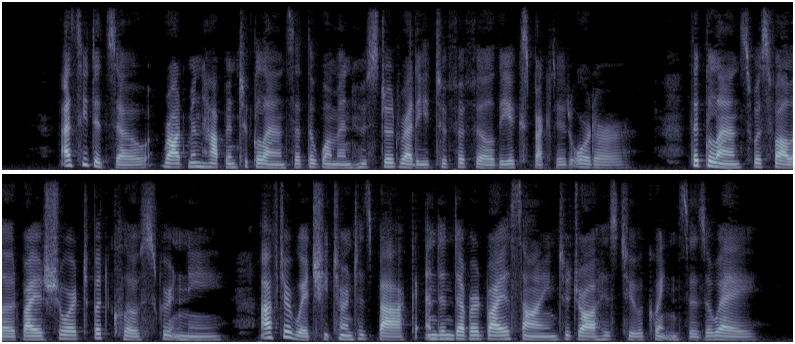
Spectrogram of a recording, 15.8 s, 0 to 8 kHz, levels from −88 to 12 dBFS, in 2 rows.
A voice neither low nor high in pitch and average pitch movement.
Yes: medium, 155 Hz; average, 3.7 semitones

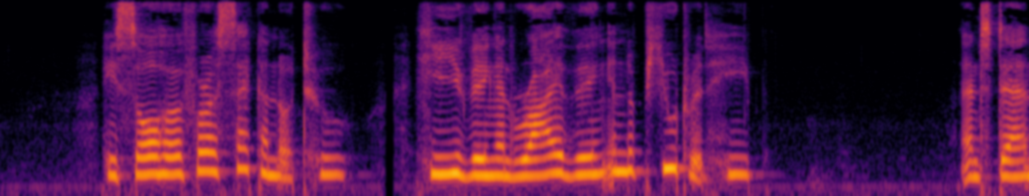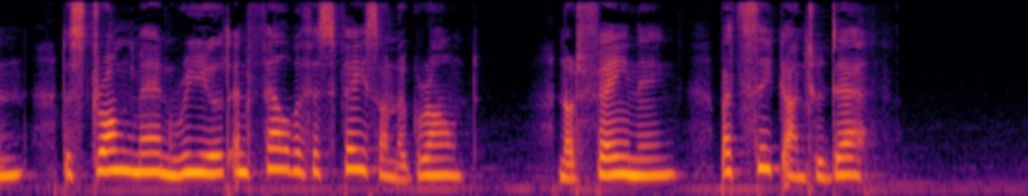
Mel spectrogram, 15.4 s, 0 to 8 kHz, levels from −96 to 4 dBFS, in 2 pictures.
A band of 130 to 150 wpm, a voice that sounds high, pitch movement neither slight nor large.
Yes: slow, 135 wpm; high, 230 Hz; average, 3.2 semitones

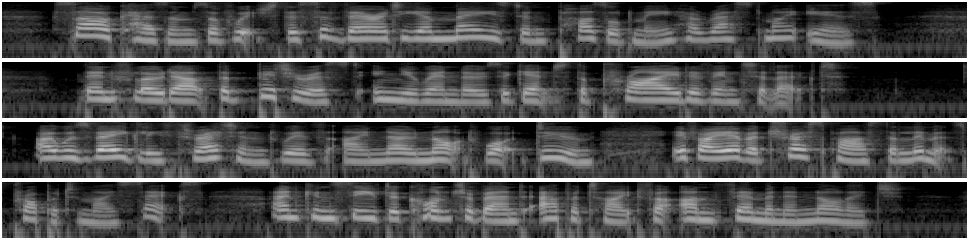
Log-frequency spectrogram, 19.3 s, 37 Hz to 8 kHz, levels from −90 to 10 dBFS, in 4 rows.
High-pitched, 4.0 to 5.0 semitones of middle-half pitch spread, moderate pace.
Yes: high, 215 Hz; average, 4.3 semitones; average, 160 wpm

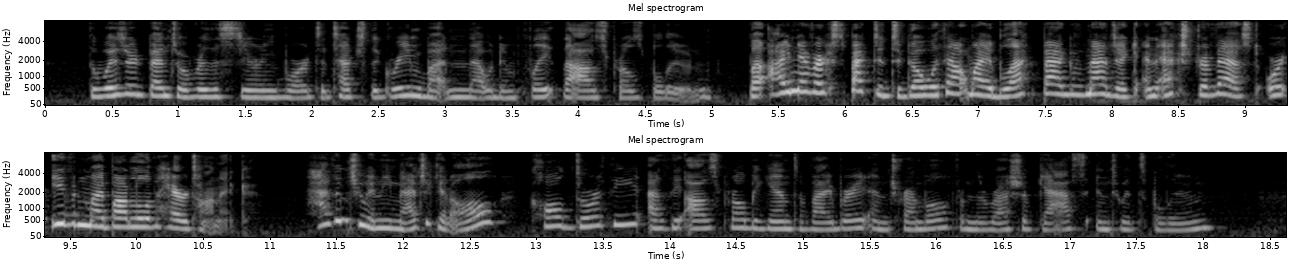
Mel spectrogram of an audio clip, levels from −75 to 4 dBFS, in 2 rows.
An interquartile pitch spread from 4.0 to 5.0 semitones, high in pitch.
Yes: average, 4.7 semitones; high, 245 Hz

